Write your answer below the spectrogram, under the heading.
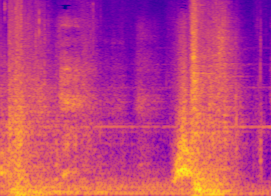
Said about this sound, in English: As guards take up positions down below, Gisborne attacks the door with an axe.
